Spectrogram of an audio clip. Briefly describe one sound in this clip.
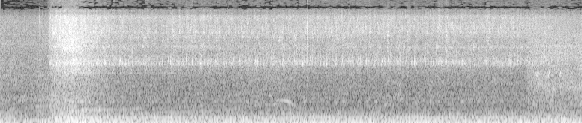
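A car engine idles with a deep, loud rumble.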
